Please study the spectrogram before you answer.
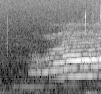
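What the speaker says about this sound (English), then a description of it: "My cat's gonna go off in a minute." A house cat meows once, a rising, drawn-out call that grows louder toward the end and ends in a sharp burst, heard close in a quiet room.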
